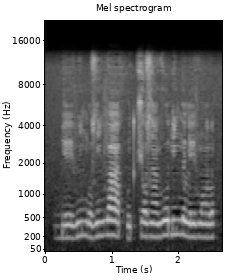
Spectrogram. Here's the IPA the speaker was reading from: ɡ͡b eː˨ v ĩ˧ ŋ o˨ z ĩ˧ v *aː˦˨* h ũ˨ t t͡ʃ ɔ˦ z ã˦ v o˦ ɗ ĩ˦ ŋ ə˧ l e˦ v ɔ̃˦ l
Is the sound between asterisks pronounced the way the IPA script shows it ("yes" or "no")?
yes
